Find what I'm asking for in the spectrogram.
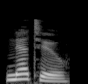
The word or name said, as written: neto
